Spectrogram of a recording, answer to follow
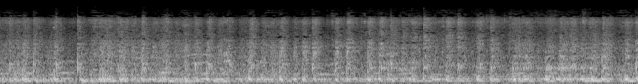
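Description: Procession band's barrel drums beaten in a fast, dense, continuous rhythm.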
